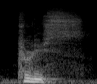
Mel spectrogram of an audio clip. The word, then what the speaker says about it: plus: qu'elle préfère et enfin attention à la prononciation du mot plus qu'en plus a le sens de davantage et qu'il modifie un verbe on prononce le S par exemple je peux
